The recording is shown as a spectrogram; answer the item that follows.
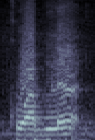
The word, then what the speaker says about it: Kwabena: Kwabna.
